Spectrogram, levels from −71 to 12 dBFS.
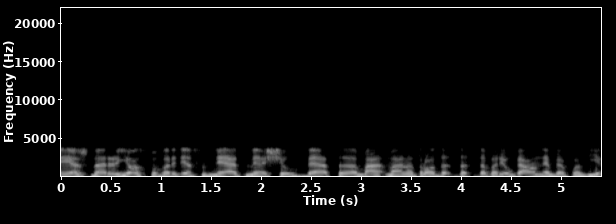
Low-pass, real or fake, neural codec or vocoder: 3.6 kHz; real; none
